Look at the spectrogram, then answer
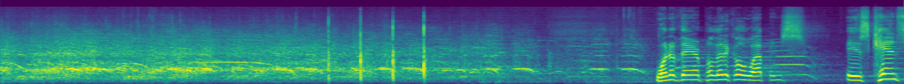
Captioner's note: crowd chanting, "u.s.a.!"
